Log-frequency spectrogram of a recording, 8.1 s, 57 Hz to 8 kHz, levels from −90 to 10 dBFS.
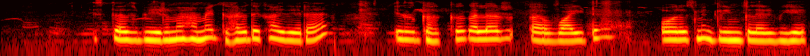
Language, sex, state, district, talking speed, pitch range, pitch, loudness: Hindi, female, Jharkhand, Sahebganj, 155 wpm, 225-255 Hz, 240 Hz, -22 LUFS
